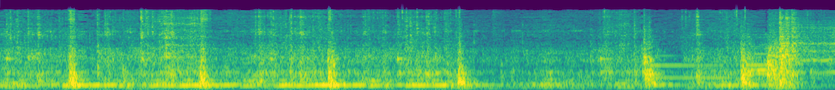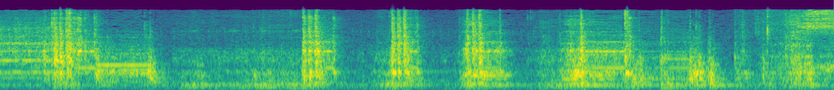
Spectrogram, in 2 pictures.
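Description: Electric domestic sewing machine stitching through tulle and elastic to make a small securing tack: a steady run for about the first two and a half seconds, then several short start-stop bursts of stitching.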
